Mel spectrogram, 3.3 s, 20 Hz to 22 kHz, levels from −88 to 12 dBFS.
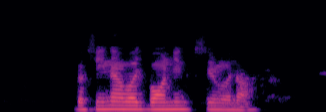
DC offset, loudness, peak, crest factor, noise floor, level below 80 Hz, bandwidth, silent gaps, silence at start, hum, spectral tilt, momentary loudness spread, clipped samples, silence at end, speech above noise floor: under 0.1%; -32 LUFS; -14 dBFS; 20 dB; -85 dBFS; -72 dBFS; 4.7 kHz; none; 0.75 s; none; -7.5 dB/octave; 11 LU; under 0.1%; 0.7 s; 54 dB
